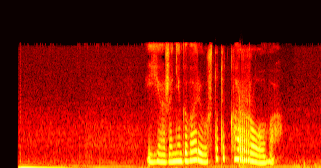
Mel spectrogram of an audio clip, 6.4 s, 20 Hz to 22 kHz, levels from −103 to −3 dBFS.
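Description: At 0.41 s and again from 1.66 to 1.69 s, there is concealed Bluetooth headset packet loss. Each gap is about 22.5 ms, which fits three lost frames. The receiver filled it by repeating recent waveform. Both sound like a brief buzzy flutter in the speech.

From 3.83 to 5.88 s, de-emphasis was applied wrongly. A treble cut meant to undo boost was added where none existed or was applied twice. The top falls about 8 dB at 10 kHz relative to 1 kHz. The speech turns dull and muffled, on top of the mSBC codec's 8 kHz limit.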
